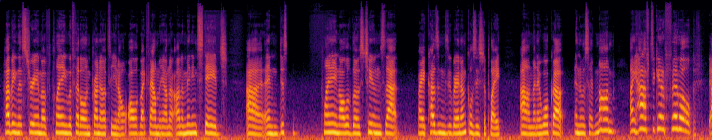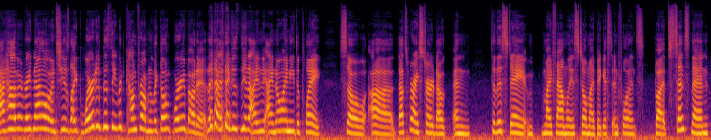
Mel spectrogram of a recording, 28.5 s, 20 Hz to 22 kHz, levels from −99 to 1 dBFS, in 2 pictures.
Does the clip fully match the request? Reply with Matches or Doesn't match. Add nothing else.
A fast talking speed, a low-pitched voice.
Doesn't match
